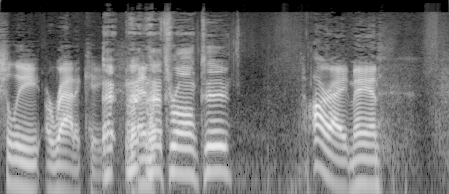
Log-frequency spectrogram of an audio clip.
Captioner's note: coughs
